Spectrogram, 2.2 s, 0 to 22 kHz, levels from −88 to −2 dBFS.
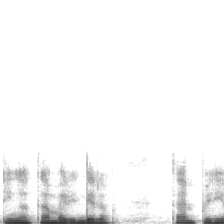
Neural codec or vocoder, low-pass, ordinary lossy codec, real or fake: codec, 24 kHz, 0.9 kbps, WavTokenizer, medium speech release version 1; 7.2 kHz; none; fake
